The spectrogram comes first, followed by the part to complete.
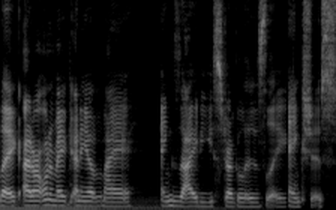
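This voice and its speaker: A woman's bright, sharp, fairly low voice in an Australian accent, at a fairly slow pace. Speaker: gaming YouTuber. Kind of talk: casual chat. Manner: chatty, filler-heavy.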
